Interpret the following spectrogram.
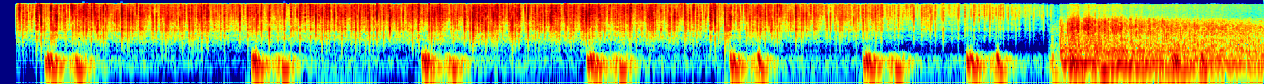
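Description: Sound effects for a burning fuse: a crackling sizzle over paired low thumps like a heartbeat that come faster and faster, then a loud explosion a little after five seconds in.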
